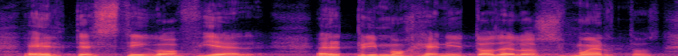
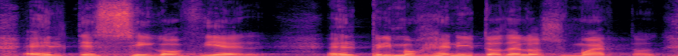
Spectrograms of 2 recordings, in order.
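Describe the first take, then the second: Both takes have the same delivery.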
